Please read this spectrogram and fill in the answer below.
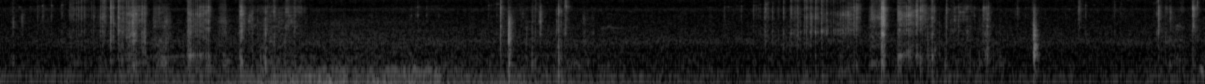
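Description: Scissors snipping faintly through the edge of a laminated plastic pouch: two runs of quick cuts with a few single snips between them.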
